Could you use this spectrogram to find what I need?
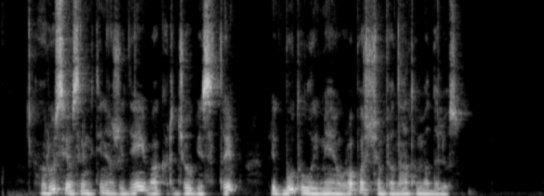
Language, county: Lithuanian, Alytus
